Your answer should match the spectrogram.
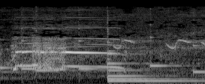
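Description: A rooster crowing once, about a second long and ending in a falling note, then the background music resumes.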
